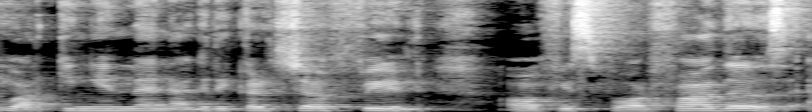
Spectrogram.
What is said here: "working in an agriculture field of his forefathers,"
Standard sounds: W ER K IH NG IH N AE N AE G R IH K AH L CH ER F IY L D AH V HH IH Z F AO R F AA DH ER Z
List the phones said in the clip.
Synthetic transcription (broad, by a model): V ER K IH NG IH N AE N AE G R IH K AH L CH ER F IY L D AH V HH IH S F AO R F AA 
